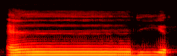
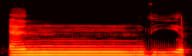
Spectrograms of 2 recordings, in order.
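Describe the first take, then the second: First: The n is hidden, with the tongue just near the palate. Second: The n is fully closed against the palate. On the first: The speaker calls it right. "la prononciation correcte" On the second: The speaker calls it wrong. "on va toucher le palais avec le bout de la langue"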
